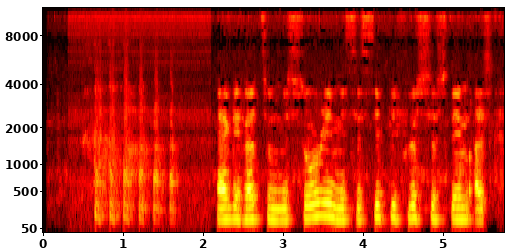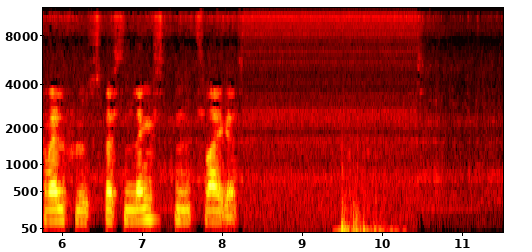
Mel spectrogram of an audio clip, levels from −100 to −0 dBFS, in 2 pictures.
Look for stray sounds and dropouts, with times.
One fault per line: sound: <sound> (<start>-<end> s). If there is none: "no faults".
sound: laugh (0.4-1.7 s)
sound: thud (9.4-10.3 s)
